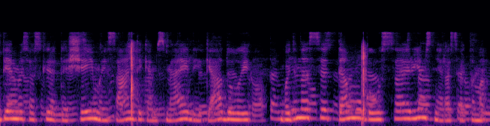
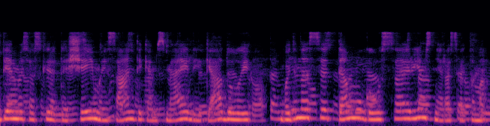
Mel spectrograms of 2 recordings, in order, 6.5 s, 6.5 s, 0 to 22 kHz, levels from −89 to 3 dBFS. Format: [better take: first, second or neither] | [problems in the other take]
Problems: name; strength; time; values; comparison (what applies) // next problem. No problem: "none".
second | background sound (Telephone); 11 dB below the speech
